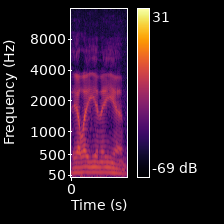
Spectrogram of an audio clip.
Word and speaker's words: Lanham: We've added at the bottom of the cancer list, add Tina Lanham. Lanham, I don't know, Lanam is how she said spell it.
